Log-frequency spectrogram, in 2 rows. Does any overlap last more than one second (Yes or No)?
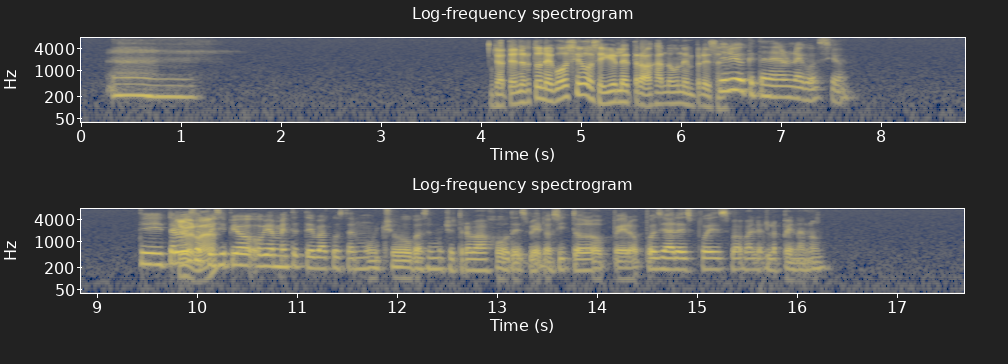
No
